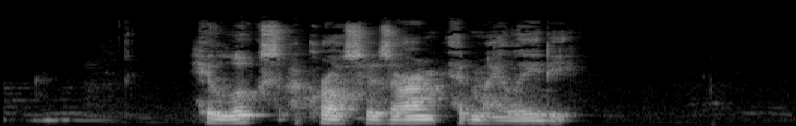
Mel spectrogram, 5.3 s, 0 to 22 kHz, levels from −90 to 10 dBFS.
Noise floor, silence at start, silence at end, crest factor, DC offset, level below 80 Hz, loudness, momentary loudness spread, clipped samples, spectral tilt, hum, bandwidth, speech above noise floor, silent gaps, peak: -75 dBFS; 0.3 s; 1.5 s; 24 dB; under 0.1%; -76 dBFS; -23 LUFS; 10 LU; under 0.1%; -3.5 dB/octave; none; 11.5 kHz; 52 dB; none; -4 dBFS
